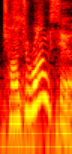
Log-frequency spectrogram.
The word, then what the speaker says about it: Chantarangsu: have to be looking at it so chanter chantarongsu chondurongsu yep that's not so hard yeah i know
